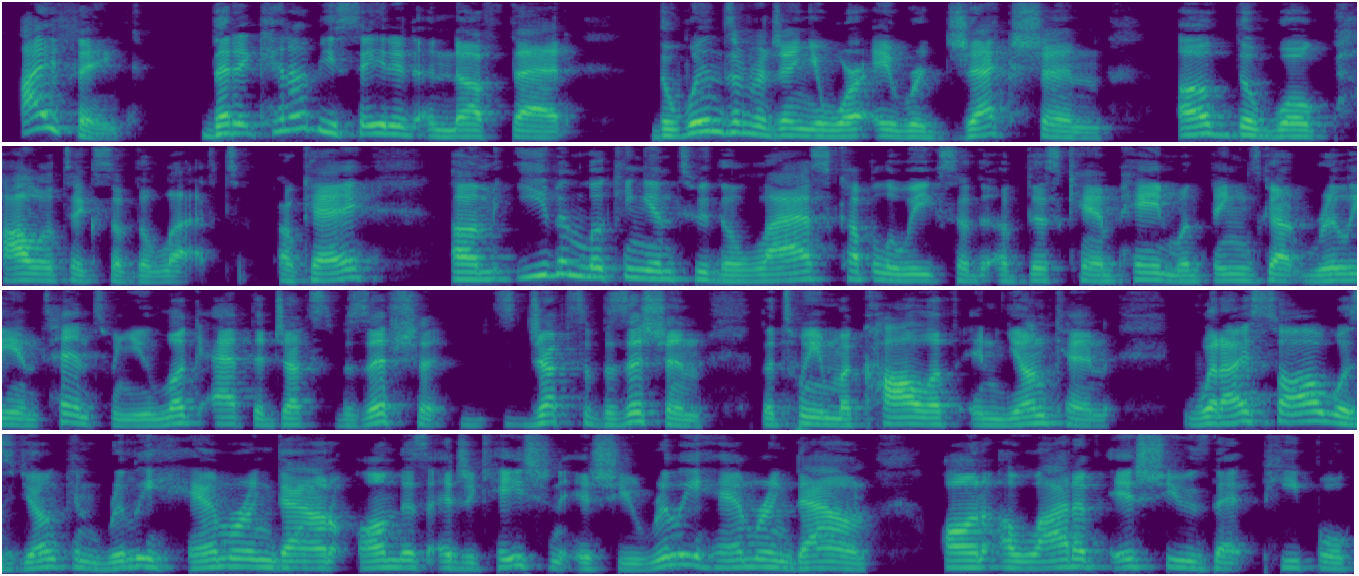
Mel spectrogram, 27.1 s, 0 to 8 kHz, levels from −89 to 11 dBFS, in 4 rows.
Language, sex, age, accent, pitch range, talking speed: English, male, 30-49, American, 130-170 Hz, 170 wpm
